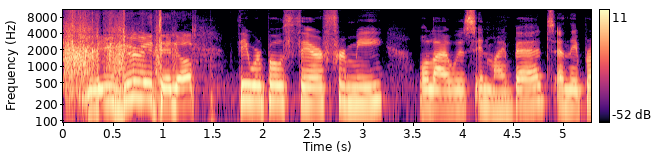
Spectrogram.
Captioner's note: applause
